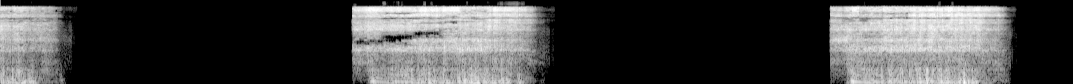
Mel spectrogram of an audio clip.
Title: Night snoring lmfao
